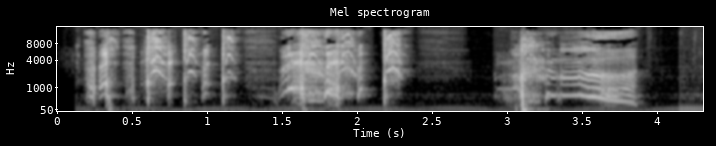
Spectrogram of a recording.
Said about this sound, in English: He's coughing his brains out. He'll be back in a second.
